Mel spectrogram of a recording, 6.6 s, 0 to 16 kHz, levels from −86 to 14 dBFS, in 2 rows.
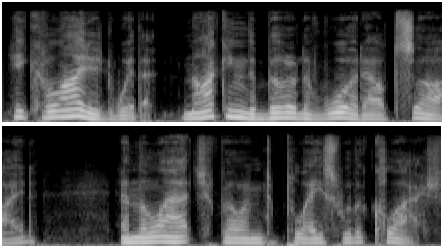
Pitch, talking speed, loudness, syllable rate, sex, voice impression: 140 Hz, 175 wpm, -16 LUFS, 4.7 syllables/s, male, very masculine, slightly adult-like, thick, tensed, slightly powerful, bright, soft, clear, fluent, slightly raspy, cool, very intellectual, refreshing, sincere, very calm, very mature, friendly, reassuring, unique, slightly elegant, wild, slightly sweet, slightly lively, very kind, very modest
